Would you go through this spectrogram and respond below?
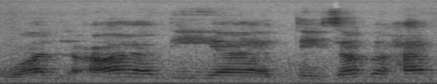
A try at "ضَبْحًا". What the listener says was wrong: ضاد موٹا، والضالین جیسے پڑھتے ہیں ویسے ہی ضاد ہے، ضبح، زب نہیں پڑھنا،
